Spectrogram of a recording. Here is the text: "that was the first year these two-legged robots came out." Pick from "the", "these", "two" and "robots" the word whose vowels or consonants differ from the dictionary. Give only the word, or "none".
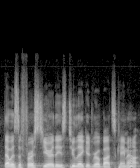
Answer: none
